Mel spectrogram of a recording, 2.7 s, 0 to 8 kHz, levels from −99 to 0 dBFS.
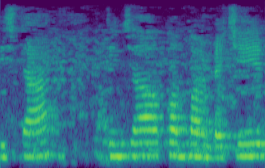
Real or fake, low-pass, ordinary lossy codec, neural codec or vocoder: real; 7.2 kHz; MP3, 48 kbps; none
